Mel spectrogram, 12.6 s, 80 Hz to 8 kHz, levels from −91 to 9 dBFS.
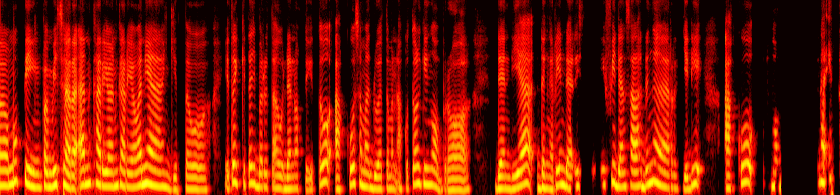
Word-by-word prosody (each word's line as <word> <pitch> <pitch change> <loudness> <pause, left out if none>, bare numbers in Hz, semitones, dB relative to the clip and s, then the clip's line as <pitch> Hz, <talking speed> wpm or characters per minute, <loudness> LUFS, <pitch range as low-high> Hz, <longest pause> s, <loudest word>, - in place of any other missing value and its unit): nguping, 260 -5 +3
eee, 195 - -4
pembicaraan 225 0 +4
karyawan-karyawannya, 220 0 +3 0.3
gitu. 170 +1 -5 0.5
Itu - - -5 0.2
kita 245 - -3
ya - - 0
baru 200 0 -3
tau. 185 - -1
Dan 180 - +1
waktu 180 -3 -10
itu, 250 - -3 0.2
aku 175 +4 -5
sama 220 -5 +1
2 180 -1 +1
temen 180 -1 -5
aku 180 - -8
tuh 250 - 0
lagi 250 - +1
ngobrol, 165 -5 -2 0.4
dan 185 0 +3
dia 205 +6 +4 0.2
dengerin 195 +5 +1
dari 200 +3 -1
CCTV, 235 - -14
dan 205 - 0
salah 220 0 +2
denger. 230 -2 +2 0.2
Jadi, 175 +7 -1 0.5
aku 190 +6 -2 0.4
ngob 205 -1 -2 0.6
nah 270 -1 +2
itu. - - -12
210 Hz, 160 wpm, -23 LUFS, 185-240 Hz, 0.6 s, pembicaraan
